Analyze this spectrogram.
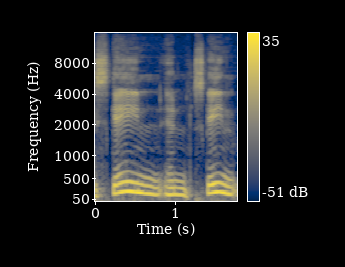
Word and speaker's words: skein: Skein rhymes with rain.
